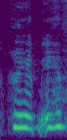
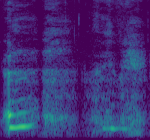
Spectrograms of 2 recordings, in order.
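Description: First: Feed me said louder and higher; loud plea. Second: Whispered plea. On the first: Louder take of repeated plea. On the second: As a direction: whisper feed me, begging. Whispered take of repeated plea. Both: Acted.

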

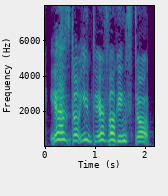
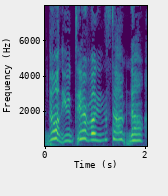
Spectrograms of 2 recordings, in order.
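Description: First: High, loud, slow demand; breathless high pleading; slow insistent demand. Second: High, loud, rushed demand; urgent high pleading; quick urgent demand. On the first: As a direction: drag each word out, begging him not to stop. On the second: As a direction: spit it out fast and urgent. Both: Acted. Demanding during climax.

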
